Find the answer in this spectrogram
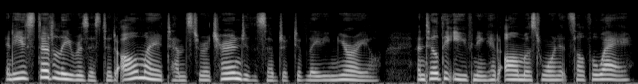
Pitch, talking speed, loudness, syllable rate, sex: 220 Hz, 215 wpm, -18 LUFS, 6.4 syllables/s, female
